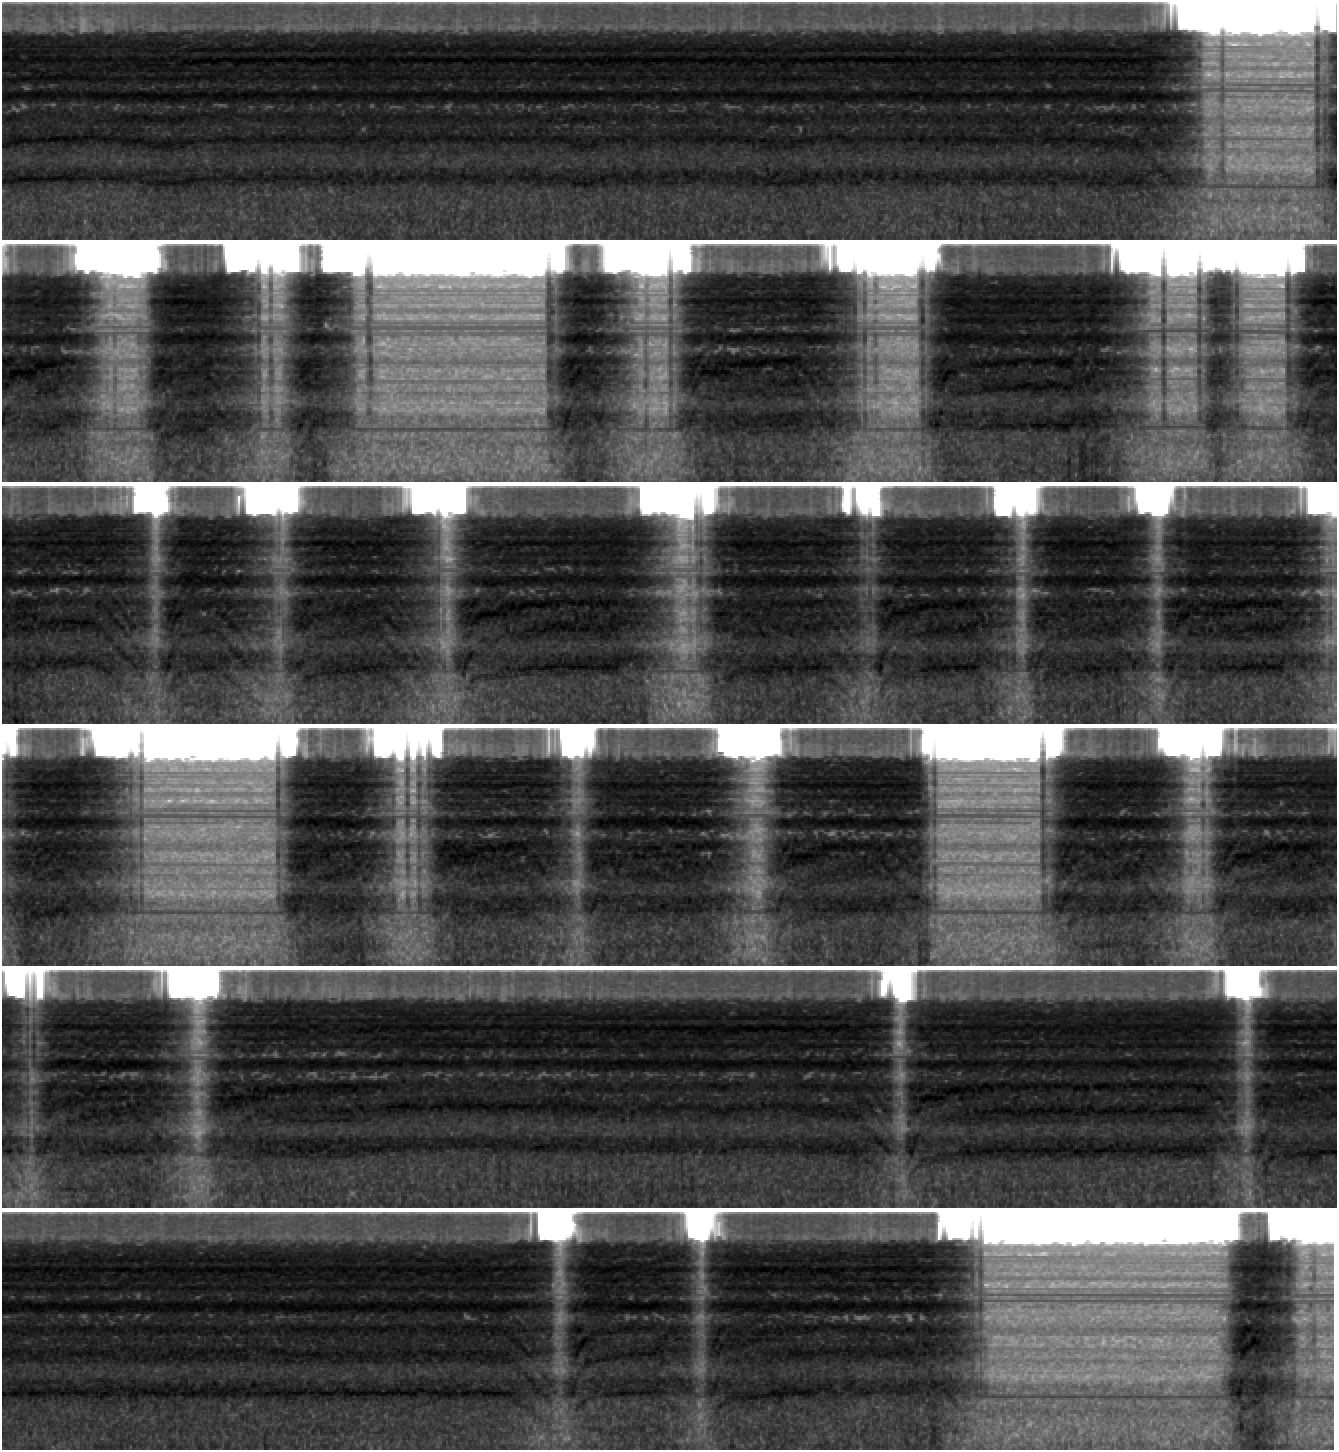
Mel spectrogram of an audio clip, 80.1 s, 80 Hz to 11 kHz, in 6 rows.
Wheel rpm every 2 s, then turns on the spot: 220, 230, 230, 230, 230, 180, 40, 60, 20, 20, 120, 110, 50, 130, 80, 100, 130, 130, 120, 130, 50, 50, 100, 120, 100, 80, 110, 110, 200, 230, 220, 150, 180, 180, 200, 190, 120, 180, 20, 20.
none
